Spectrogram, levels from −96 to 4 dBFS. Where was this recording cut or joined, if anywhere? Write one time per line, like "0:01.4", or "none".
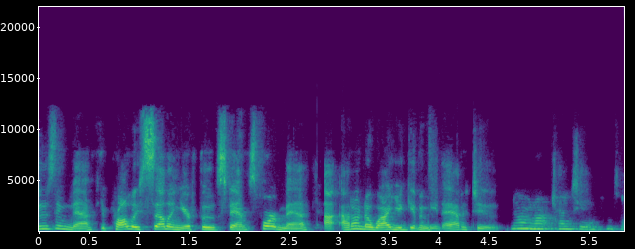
0:02.8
